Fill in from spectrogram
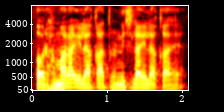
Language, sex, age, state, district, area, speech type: Urdu, male, 18-30, Bihar, Araria, rural, spontaneous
